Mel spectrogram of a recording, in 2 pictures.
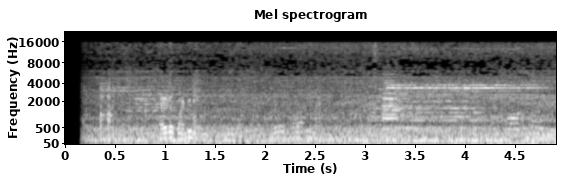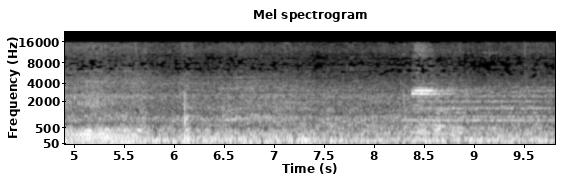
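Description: Traffic rumbles steadily on a nearby street.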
